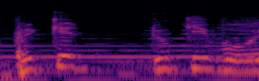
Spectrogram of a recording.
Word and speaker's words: Briquette Dukivu: me yes i can hear you so uh briquette do kevo is that how we pronounce it yes yes fantastic so i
